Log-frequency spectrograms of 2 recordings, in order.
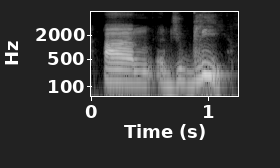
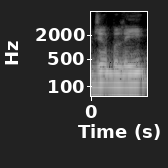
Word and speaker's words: Jupille: Jupille, not Jubilee, Jupille finish. And even that's probably wrongly pronounced.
